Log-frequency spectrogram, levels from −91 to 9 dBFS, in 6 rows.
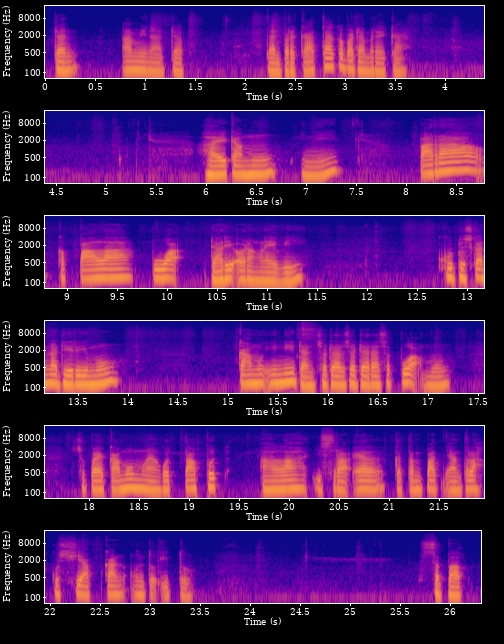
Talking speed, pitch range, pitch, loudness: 80 wpm, 100-135 Hz, 120 Hz, -24 LUFS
